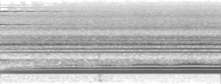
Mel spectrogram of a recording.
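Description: Train whistle sounding a chord of several tones in one long steady blast, its pitch sliding up slightly as it starts.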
